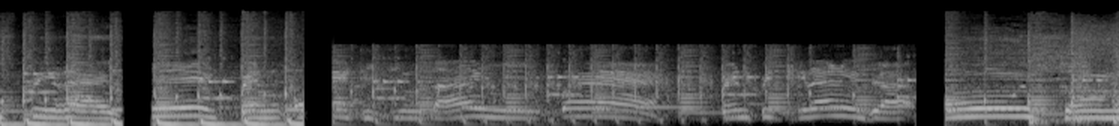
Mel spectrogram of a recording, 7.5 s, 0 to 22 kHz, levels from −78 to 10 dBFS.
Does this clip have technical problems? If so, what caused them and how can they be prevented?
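Yes. From 0.80 to 1.03 s the sound fades out over about 20 ms and goes silent, then resumes: a digital broadcast dropout. The receiver muted on bad or missing frames, and the lost stretch of roughly 190 ms fits about six frames. Stronger reception or antenna placement, or more robust error protection, would prevent this.

At 2.02 s there is a 200 ms silence, after which the sound turns dull with nothing above 5.7 kHz, becomes a few dB quieter, and carries a new background noise until 6.30 s. The likely cause is an input switched to a poorer device, such as a headset call profile. Locking the input device during recording would prevent this.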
